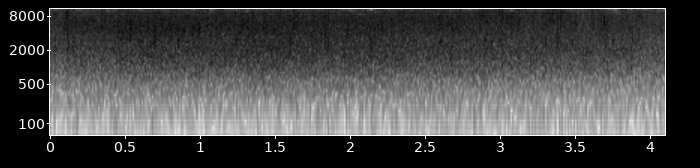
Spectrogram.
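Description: A dense, continuous wash of clapping from a large church congregation during a sermon, loud and even throughout with no pauses.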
